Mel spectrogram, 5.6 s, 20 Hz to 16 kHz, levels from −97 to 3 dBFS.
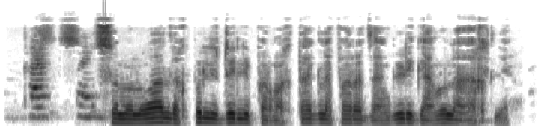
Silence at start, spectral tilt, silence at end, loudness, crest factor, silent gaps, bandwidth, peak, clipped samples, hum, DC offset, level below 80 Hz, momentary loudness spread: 0.3 s; -4 dB/octave; 0.5 s; -16 LUFS; 16 dB; none; 9.6 kHz; 0 dBFS; under 0.1%; none; under 0.1%; -62 dBFS; 11 LU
